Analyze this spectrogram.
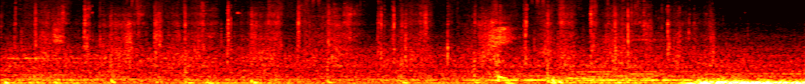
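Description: Tall grass rustles and swishes close by.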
